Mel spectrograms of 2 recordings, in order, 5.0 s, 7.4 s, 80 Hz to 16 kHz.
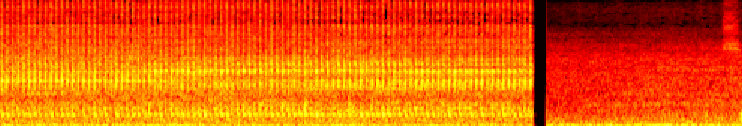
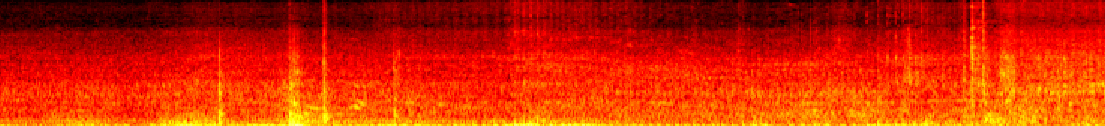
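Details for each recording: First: Toyota Corolla 2005 1ZZ petrol engine running: loud, busy metallic timing chain rattle caused by a stuck chain tensioner, fixed by replacing the tensioner and guides. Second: Toyota Corolla 2005, 1ZZ petrol engine, after replacing the stuck timing chain tensioner and the left and right chain guides: steady low idle hum with no chain rattle; normal idle.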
